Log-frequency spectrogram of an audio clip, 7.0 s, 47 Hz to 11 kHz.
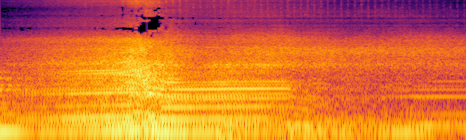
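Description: Maserati Khamsin's 4.9-litre V8 driving by: the engine and exhaust note grow louder to a peak about two seconds in, then fade steadily as the car pulls away down the road.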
